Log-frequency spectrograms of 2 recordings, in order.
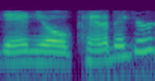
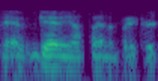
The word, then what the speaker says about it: Danielle Panabaker: But then they redeemed themselves with introducing the other character, who was played by, you said it, Danielle Panabaker?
